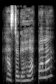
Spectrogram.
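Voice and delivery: mildly indignant friend's question. A narrator's reading. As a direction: check sharply if she's listening, a touch annoyed. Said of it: "fragte Jess ungehalten". (leicht ungehalten)

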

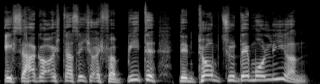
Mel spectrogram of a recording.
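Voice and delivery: very high, loud yell upward; half-annoyed shout. A narrator's reading. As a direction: yell a ban up at them, exasperated. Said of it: "schrie Bastian halb ärgerlich". (halb ärgerlich laut hinaufschreiend)

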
